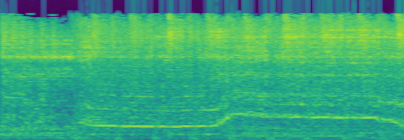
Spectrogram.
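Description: Live Oi!/hardcore punk band playing loud, with distorted electric guitars, bass and drums, and one long held note that steps up in pitch about two seconds in.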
